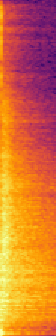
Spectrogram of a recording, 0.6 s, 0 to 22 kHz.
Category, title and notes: Music > Solo percussion
Snare Processed - Oneshot 17 - 14 by 6.5 inch Brass Ludwig
acoustic, beat, brass, crack, drum, drumkit, drums, flam, fx, hit, hits, kit, ludwig, oneshot, perc, percussion, processed, realdrum, realdrums, reverb, rim, rimshot, rimshots, roll, sfx, snare, snaredrum, snareroll, snares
